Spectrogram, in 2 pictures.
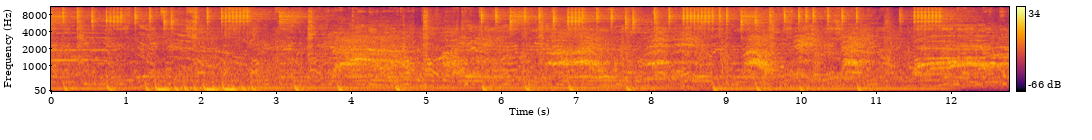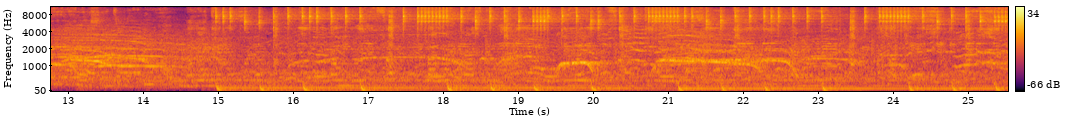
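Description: Spectators cheering from the stands at a women's NCAA gymnastics meet between West Chester, Cortland and Brockport, a continuous babble of crowd voices and shouts that briefly dips near the middle, with an announcer talking over it.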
